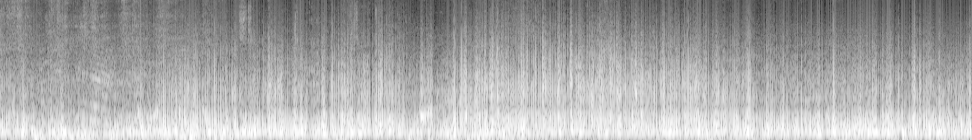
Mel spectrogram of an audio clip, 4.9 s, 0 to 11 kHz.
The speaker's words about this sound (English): The wind over 30 miles an hour. It is cold. The wind is biting.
